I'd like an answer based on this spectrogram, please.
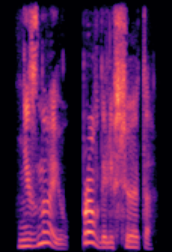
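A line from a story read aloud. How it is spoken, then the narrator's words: Sad voice. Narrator (Russian): грустным голосом заканчивает эльф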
